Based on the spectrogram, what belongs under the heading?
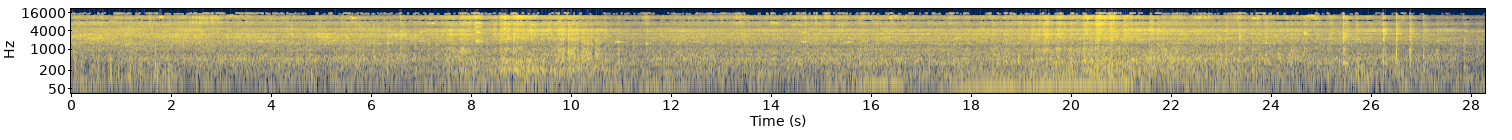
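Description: Empty coal hopper cars of a freight train rolling past at speed: a steady rumble of steel wheels on rail with a continuous clatter of wheel ticks. It swells louder twice, about a third of the way in and again past the middle.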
